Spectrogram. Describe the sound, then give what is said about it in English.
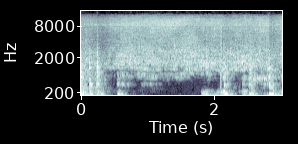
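Steaks sizzling while cooking produce a steady, loud frying hiss that spreads across the whole clip, with soft low crackles and spatters rising and falling beneath it. “we're waiting for the steaks to finish”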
